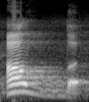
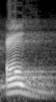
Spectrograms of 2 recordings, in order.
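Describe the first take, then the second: First: The final consonant bounces with a small echo. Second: The final consonant is held without bouncing. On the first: The speaker calls it wrong. "Nggak boleh ad, ad, ad. Nggak boleh" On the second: The speaker calls it right. "ad ditahan seperti itu"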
